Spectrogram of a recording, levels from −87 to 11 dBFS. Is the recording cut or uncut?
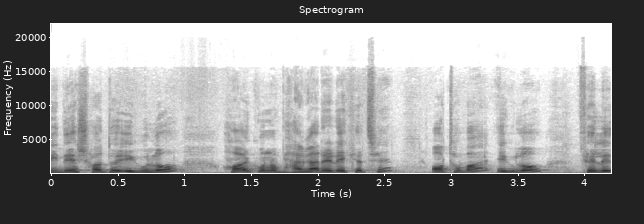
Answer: uncut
